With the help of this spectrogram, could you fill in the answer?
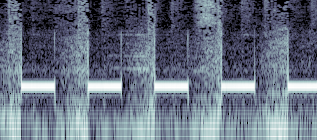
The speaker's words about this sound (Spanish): A ver, pues no, suena ocupado el teléfono.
